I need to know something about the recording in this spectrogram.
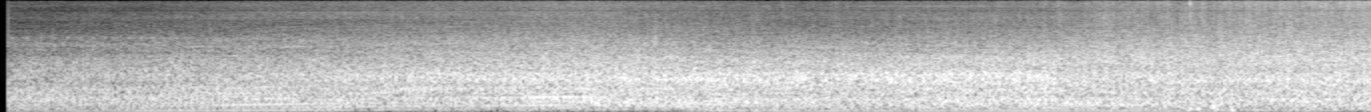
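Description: A car approaches on a wet road, its tyres hissing louder as it nears.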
